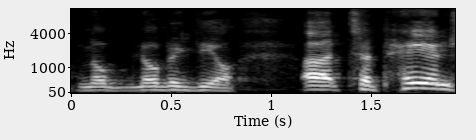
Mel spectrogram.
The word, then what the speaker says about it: Tappan: Tappan Street, pronounced like Japan, which I've found out.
